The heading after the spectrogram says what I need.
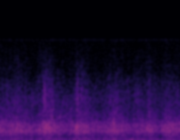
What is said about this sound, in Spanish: Pero si le va a dar ese aplauso a Cristo, déselo bien dado.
